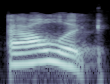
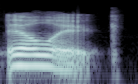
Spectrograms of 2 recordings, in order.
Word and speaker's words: Alex: feel it sorry um he pronounced it himself on the stand though Alec murdick but everybody else says elik or ellick we watched something I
